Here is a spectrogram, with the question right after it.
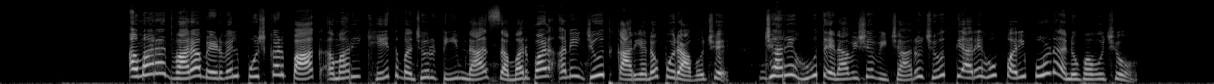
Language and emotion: Gujarati, happy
